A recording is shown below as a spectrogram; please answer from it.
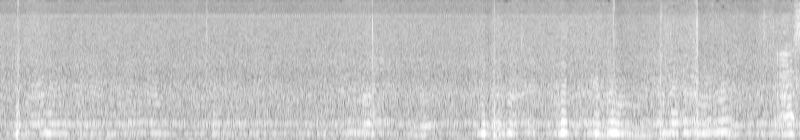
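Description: Loud buzzing of many honeybees flying around an opened hive, the drone wavering in pitch as single bees pass close by. The bees are not agitated, just milling about looking for their entrance after the hive was rearranged.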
